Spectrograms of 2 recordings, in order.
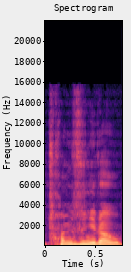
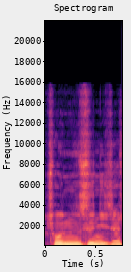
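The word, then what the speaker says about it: Johnson: 조금 전에 저 정상근 기자가 보리스 촌순이라고 발음했어요. 총리. 8할 네. 하나님께서 보리스 존슨이죠, 존슨. 네, 네, 아마 존슨입니다. 존슨. 촌순이 아니고.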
